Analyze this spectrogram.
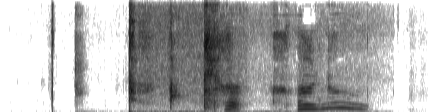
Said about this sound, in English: So what is that? I understand that's viral, that has gone viral? Yes, that is a baby sneezing and then saying, oh no. Wow. That is very cute. It's adorable.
